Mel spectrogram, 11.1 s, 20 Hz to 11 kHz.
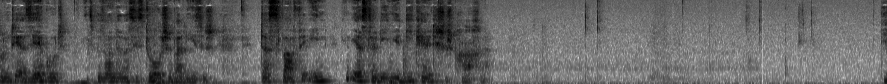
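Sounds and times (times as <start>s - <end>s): computer clicks: 7.3s - 7.6s, 9.3s - 10.3s.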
